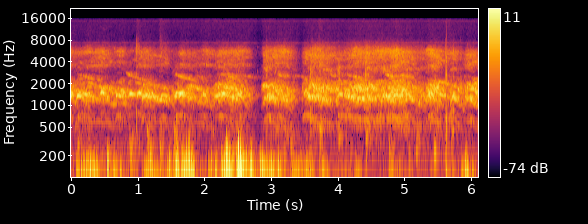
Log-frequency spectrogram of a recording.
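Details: Very loud cawing from a crowd of agitated crows, cause unknown. Overlapping harsh calls surge and ebb, with low rumbling wind or handling noise and a brief drop near the middle.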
